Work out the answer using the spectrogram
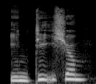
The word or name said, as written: indicium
